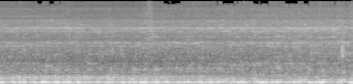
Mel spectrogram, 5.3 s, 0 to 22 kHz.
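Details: Vehicle started after alternator install and front wiring work: deep, lumpy but even V8-like idle rumble, steady throughout with no knocks, misses or squeals.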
